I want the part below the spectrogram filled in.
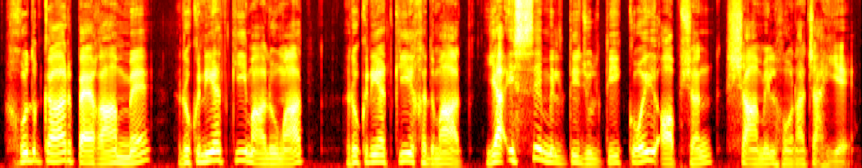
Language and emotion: Urdu, neutral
